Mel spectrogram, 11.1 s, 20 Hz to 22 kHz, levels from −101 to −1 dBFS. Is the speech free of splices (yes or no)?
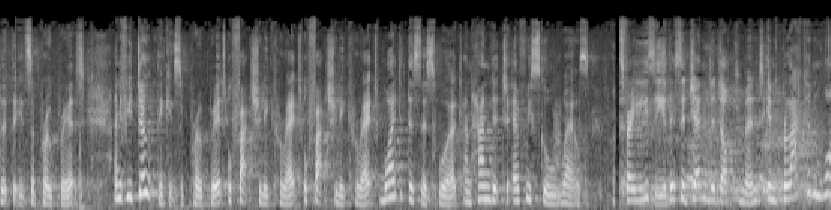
no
